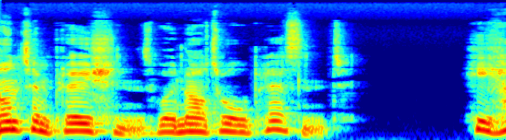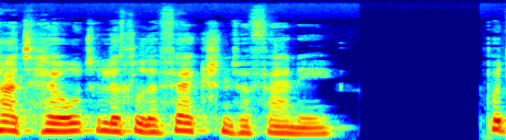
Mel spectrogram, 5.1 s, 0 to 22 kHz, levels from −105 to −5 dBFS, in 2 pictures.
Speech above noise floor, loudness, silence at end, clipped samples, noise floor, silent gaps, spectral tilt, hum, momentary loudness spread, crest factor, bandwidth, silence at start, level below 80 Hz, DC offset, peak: 68 dB; -20 LUFS; 0 s; under 0.1%; -87 dBFS; none; -5.5 dB/octave; none; 13 LU; 16 dB; 17 kHz; 0 s; -68 dBFS; under 0.1%; -4 dBFS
